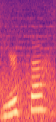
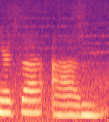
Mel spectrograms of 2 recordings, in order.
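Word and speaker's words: Jurca: I'm married now, so my last name is Yurtsa, although it's not spelled like it's pronounced. It's spelled J-U-R-C-A. Brilliant plan, hard J, soft J. Anyway, Yurtsa.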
